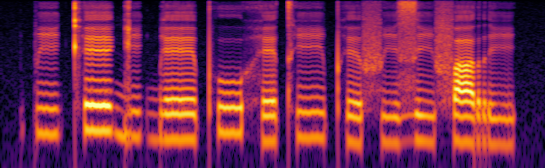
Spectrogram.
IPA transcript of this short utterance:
pi˨ kʰe˦ɡi˨ɡ͡beː˨pʰu˦ he˨tʰiː˦pʰɪ˨ fi˨ zi˦˨ fa˦ri˨

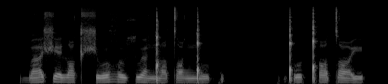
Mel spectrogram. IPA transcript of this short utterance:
baʃɛløtˤ ʃo ʁʷɛsʷaŋ͡ǃɤ tˤoŋ͡ǃok | ǃʼoǃʰɒtˤøɪ̯

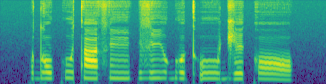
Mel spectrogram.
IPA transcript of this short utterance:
dɔ˦kʷi˦tã˦sĩ˦ | ziː˦ɡʷe˦ kʼuː˦d͡ʒe˦kɔ˦˨

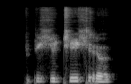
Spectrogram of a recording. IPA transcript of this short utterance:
pʲeçɨciçrɵ

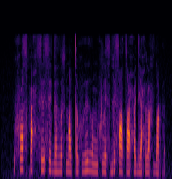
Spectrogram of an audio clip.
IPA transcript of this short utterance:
xʷesˤkɐħ sɨsɨ dɐɦos nɵltˤaxʷɦɨɦo ŋʷɨxʷlesɡɨsa tˤɵħʉ deħlʉxʷ dˤɐk

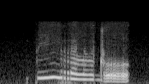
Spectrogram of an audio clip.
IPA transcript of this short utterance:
piŋ rɐlɤdo̰

